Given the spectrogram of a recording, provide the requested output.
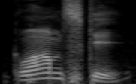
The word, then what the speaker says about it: Glomski: of clom Kowski what how do you say it it's glomski oh you're extra Philip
